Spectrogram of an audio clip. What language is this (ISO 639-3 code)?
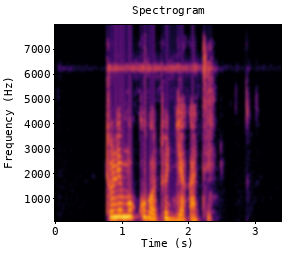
lug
